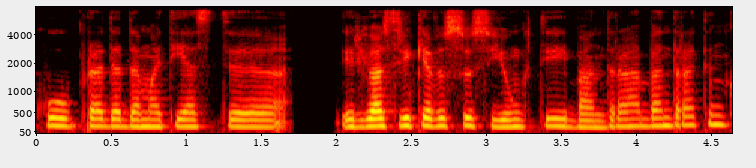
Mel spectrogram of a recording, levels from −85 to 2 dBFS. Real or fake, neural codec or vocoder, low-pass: real; none; 7.2 kHz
